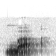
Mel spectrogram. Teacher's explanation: Ba adalah asyafatain atau keluar di 2 bibir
